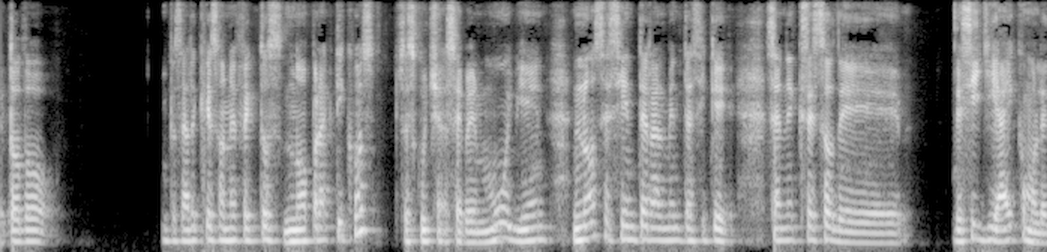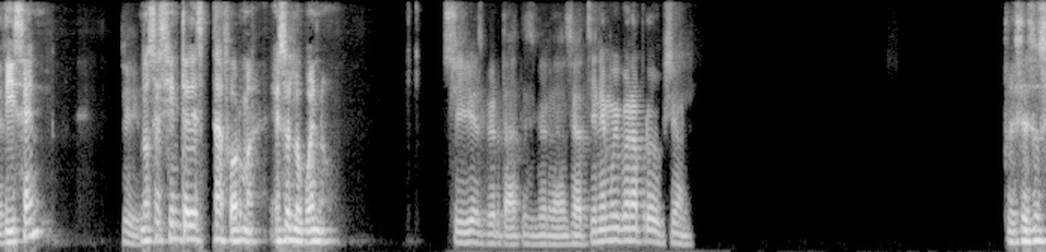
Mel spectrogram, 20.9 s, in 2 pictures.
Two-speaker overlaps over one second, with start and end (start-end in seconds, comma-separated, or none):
none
